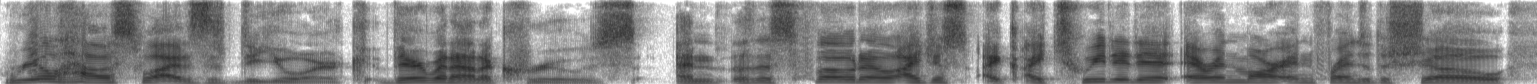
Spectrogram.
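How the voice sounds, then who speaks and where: A man's voice: sits high, animated, a little slow, few pauses, clear, resonant tone, dry recording, clean studio sound. A man hosting a podcast, chatting casually about reality TV with lots of fillers and easy laughter. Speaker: podcast host. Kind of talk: casual chat.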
